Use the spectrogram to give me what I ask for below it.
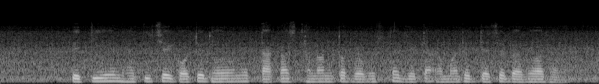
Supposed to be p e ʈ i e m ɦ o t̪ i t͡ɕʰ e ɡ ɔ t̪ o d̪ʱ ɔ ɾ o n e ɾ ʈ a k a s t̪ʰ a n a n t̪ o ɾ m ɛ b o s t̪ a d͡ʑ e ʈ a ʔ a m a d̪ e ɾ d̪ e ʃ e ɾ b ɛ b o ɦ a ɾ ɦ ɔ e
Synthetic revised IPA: p e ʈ i e m ɦ o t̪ i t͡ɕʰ e ɡ ɔ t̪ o d̪ʱ ɔ ɾ o n e ɾ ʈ a k a s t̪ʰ a n a n t̪ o ɾ b ɛ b o s t̪ʰ a d͡ʑ e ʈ a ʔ a m a d̪ e ɾ d̪ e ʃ e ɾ b ɛ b o ɦ a ɾ ɦ ɔ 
